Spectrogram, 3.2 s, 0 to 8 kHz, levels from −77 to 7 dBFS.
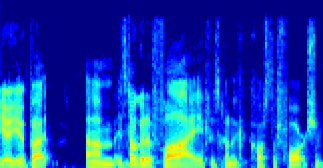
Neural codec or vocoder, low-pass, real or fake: none; 7.2 kHz; real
